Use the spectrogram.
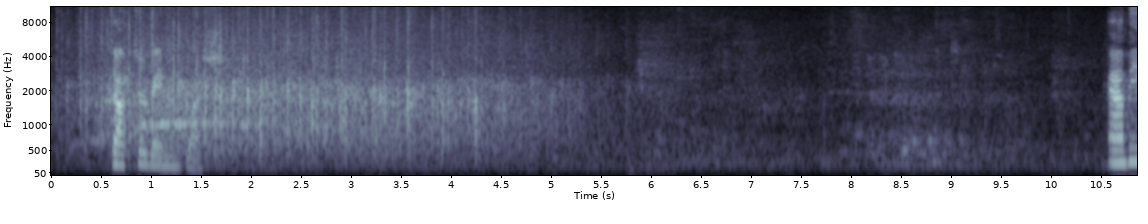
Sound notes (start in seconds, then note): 2.6 audience applauding; 8.5 audience laughing softly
